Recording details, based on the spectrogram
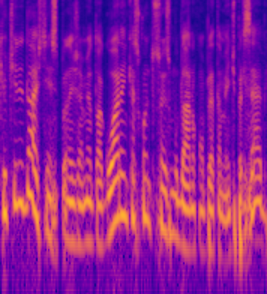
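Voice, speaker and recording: The speaker talks at a very fast pace in a dark, mellow tone with very wide pitch swings, and the sound is dry and close with no echo. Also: man. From Paraná, Brazil. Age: 40s. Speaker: business speaker. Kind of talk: keynote talk.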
